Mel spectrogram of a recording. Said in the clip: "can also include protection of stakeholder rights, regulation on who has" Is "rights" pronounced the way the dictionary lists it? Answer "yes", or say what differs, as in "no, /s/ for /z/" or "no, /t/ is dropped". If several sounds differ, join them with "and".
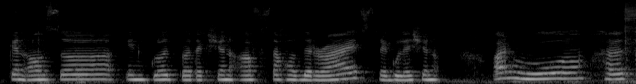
yes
